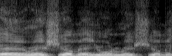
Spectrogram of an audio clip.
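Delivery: high, loud hollering shout. Retelling how fans on the street called out to him: imitating fans yelling across a street. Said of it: "just yelling it across the street".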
